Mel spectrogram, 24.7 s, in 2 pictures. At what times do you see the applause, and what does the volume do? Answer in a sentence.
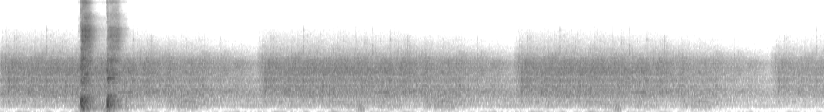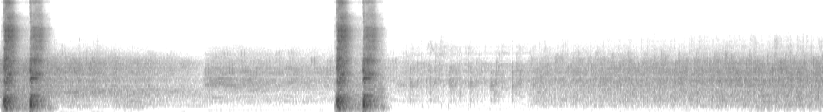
You can hear the applause from 0.0 to 24.6 s, getting quieter then louder.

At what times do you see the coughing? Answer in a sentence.
The coughing can be heard from 1.2 to 1.9 s, from 12.4 to 13.1 s and from 17.4 to 18.1 s.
